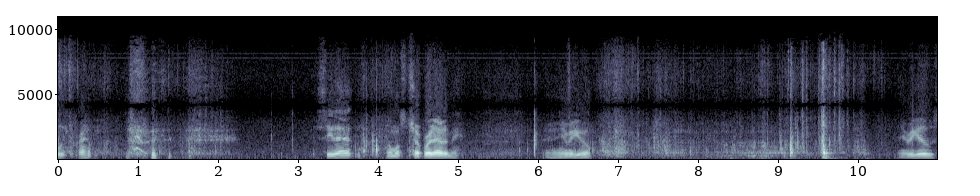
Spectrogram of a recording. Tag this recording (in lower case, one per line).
speech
